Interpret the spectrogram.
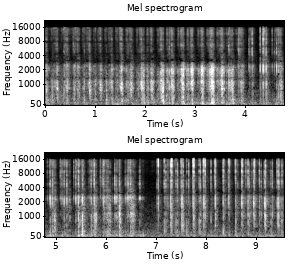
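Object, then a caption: Round bar of soap. Long painted nails scratch a small, round, solid white soap bar held in one hand, making fast, dry, bright scratching strokes in a quick, uneven rhythm. Just before the seventh second there is a brief lull, then the scratches return sharper and a little louder until the end.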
